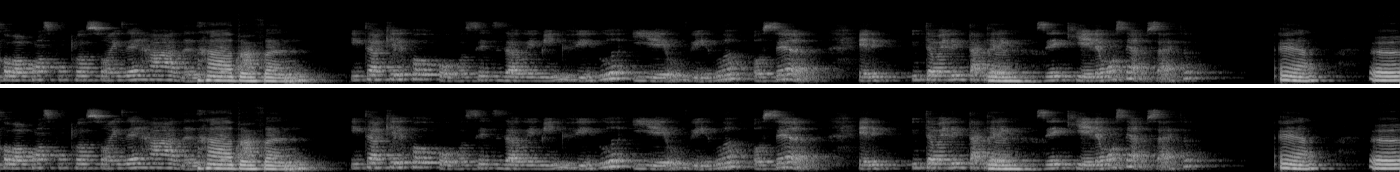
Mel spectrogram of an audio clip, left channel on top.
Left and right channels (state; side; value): identical; both; correlation 1.00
